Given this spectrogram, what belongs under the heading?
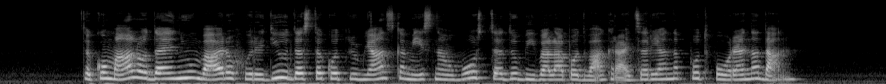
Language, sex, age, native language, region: Slovenian, female, 18-29, Slovenian, Pomurje region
